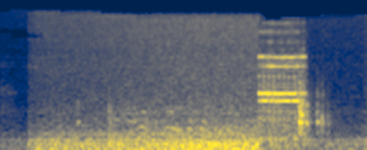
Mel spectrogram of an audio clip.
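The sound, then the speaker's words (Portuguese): A telephone rings in a short, bright burst near the end, following a stretch of noisy, hissy background sound. “tá chamando. Tá chamando o Chapolin.”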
